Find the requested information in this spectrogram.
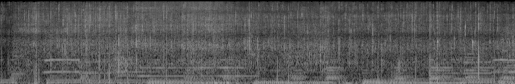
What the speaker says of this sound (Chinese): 我们先把姜蒜还有这干葱一个倒在锅里，让它慢慢去给它炒香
